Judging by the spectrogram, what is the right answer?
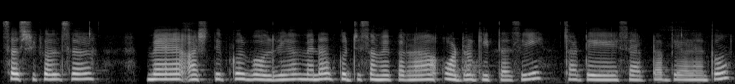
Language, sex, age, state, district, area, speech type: Punjabi, female, 18-30, Punjab, Shaheed Bhagat Singh Nagar, rural, spontaneous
